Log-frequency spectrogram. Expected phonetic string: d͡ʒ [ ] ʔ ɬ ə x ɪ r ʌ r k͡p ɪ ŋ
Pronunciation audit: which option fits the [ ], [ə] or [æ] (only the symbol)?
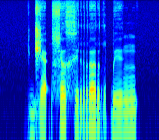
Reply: æ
